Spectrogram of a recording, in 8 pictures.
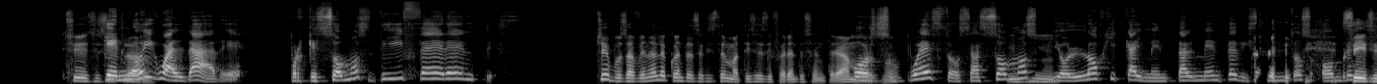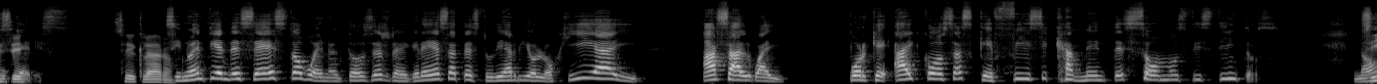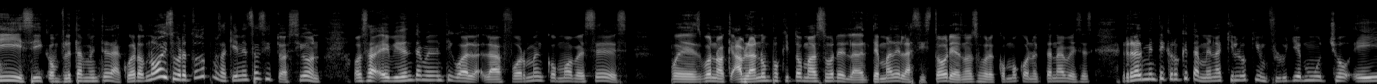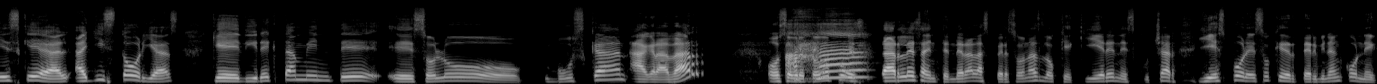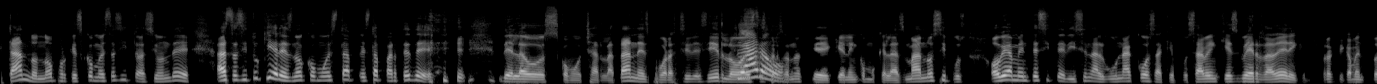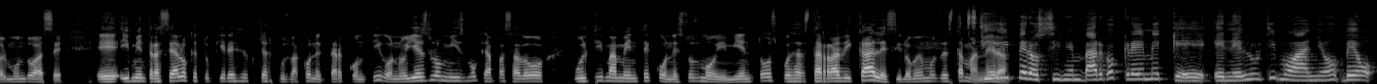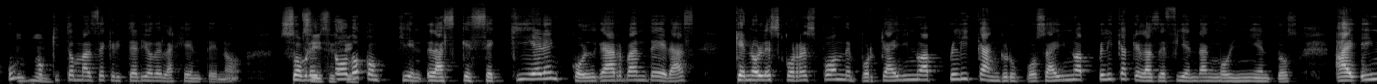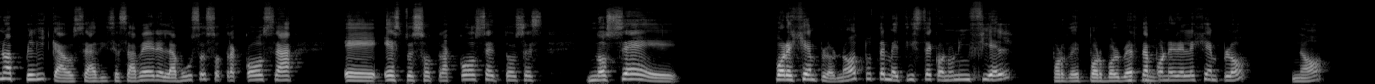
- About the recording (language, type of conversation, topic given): Spanish, podcast, ¿Por qué crees que ciertas historias conectan con la gente?
- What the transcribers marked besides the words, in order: stressed: "diferentes"; laugh; chuckle; stressed: "agradar"; chuckle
